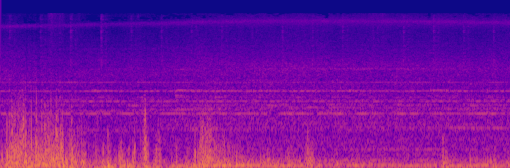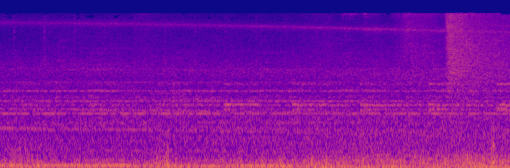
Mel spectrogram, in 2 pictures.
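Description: Train approaching slowly, its locomotive running with a steady low hum and a few clanks from the wheels in the first two seconds. There is a short hiss near the end.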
